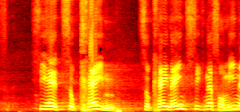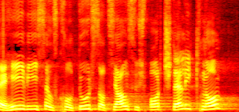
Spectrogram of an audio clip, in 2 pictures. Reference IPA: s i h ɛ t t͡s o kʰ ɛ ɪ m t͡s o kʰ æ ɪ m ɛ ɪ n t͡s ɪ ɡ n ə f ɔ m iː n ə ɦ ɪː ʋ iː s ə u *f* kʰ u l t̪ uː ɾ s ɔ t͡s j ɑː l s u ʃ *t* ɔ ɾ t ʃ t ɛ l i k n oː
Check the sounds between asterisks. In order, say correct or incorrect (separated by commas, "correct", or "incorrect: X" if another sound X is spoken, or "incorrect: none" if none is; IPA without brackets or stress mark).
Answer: correct, incorrect: p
